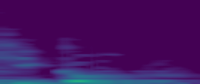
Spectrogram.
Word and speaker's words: cecum: ठीक है, आप किसी भी तरह प्रोनाउंस कर सकते हैं, लेकिन जो बेहतर प्रोनाउंसिएशन है इस वर्ड का वो कीकम है। ठीक है, attached to the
